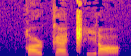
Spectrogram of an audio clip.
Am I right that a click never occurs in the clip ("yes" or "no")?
no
